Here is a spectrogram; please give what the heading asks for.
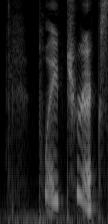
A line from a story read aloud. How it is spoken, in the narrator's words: laughed the cat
